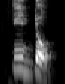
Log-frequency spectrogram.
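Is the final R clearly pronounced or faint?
faint. A Malaysian accent with a faint final R. "Kalau orang Malaysia tidur"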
